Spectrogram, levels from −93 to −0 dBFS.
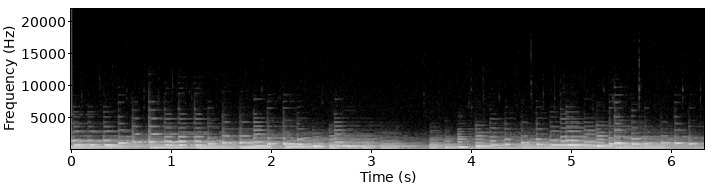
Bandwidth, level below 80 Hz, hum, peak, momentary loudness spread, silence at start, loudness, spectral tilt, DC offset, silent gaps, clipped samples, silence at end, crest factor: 6.4 kHz; -50 dBFS; none; -8 dBFS; 7 LU; 0 s; -23 LUFS; -9 dB/octave; under 0.1%; none; under 0.1%; 0 s; 14 dB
